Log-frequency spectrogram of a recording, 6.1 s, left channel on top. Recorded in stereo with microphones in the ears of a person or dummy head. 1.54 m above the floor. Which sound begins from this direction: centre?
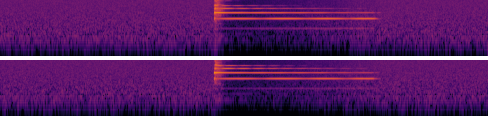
A bell, at 2.7 s.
